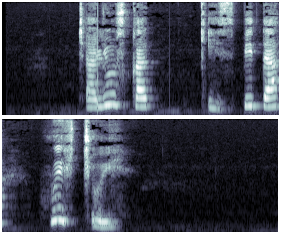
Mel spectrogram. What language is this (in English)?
Puno Quechua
